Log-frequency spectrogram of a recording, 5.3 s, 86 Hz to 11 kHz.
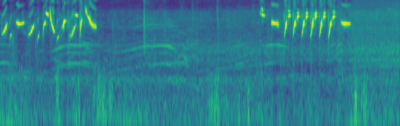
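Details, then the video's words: Wild European goldfinch recorded in Skikda, Algeria, in 2022: sharp twittering notes open the passage, then after a pause a rapid series of bright repeated chips and a closing twitter. "اسمع واستمتع صوت الحسون البري"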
